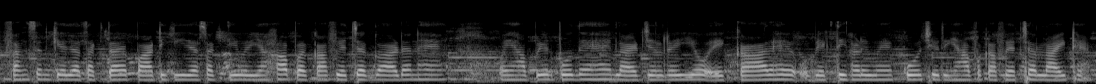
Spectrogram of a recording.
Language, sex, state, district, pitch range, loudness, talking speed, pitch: Hindi, female, Maharashtra, Nagpur, 215-225 Hz, -26 LUFS, 225 wpm, 220 Hz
